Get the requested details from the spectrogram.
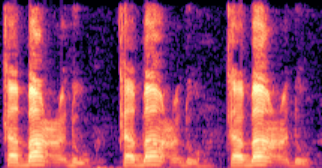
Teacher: Dan kaedahnya ialah kita sempitkan di ruangan kerongkong kita ni. Tengah kerongkong ni kita sempitkan dia. · Huruf ain ni daripada kerongkong, iaitu di bahagian spesifiknya ialah di tengah kerongkong ni.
